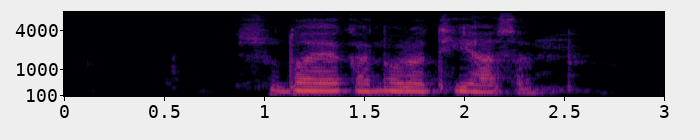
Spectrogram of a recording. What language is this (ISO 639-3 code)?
kls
